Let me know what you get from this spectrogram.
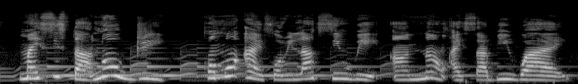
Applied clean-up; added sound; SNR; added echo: none; Guitar; 13 dB; none.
